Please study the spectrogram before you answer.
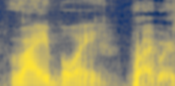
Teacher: the vowel in the middle just does not exist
